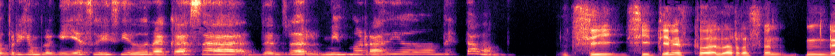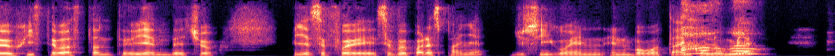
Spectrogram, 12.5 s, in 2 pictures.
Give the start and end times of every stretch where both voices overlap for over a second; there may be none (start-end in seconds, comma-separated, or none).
none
